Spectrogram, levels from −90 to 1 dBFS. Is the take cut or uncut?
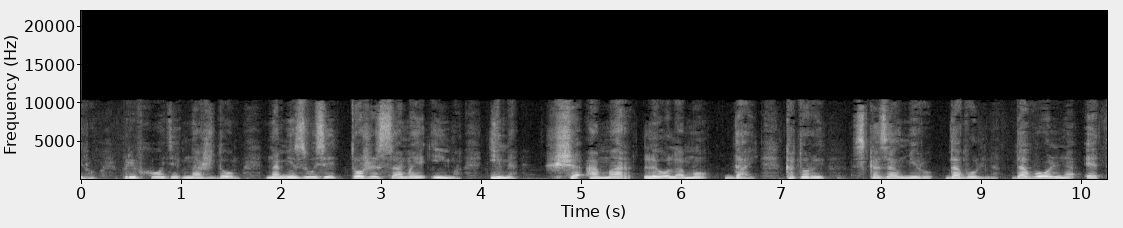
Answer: cut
